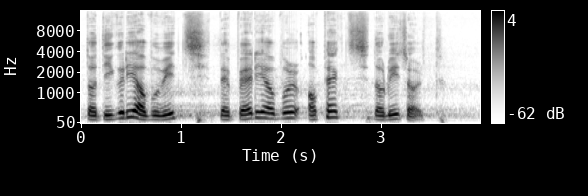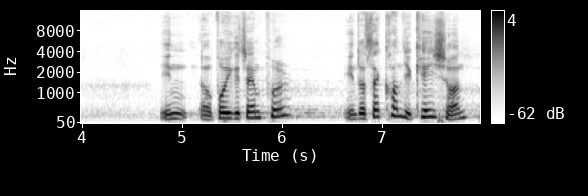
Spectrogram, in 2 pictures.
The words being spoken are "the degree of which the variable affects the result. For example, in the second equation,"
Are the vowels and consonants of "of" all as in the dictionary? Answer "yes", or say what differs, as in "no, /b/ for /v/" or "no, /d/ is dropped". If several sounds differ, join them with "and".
no, /b/ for /v/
